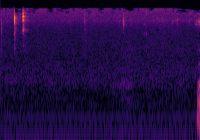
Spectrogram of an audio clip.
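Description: A few light computer mouse clicks just at the start, over a faint steady electrical hum.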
